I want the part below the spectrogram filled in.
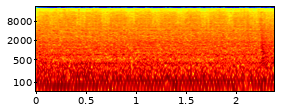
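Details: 1913/1914 Detroit-made Princess, first start in about 100 years, clutch freed, driving in second gear: steady, even running note under load, no knocks, misses or rattles; owner says engine nice and smooth; normal running.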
